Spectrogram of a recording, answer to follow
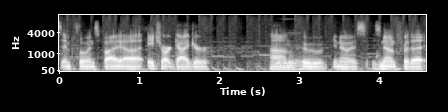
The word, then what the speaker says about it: Giger: Yeah, the pronunciation of Geiger in Japanese is Giger. Oh, okay. She was like, oh yeah, Giger. Makes sense. 名前が一致しました。はい。 Some people say it that way here too.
